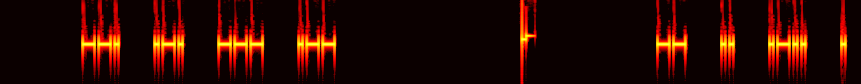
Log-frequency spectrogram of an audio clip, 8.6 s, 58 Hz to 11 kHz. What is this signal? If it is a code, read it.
Morse code, heard as a keyed tone, about 30 wpm, spaced as for 17 wpm, 700 Hz. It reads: GROW MILE
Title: 3x Character Spacing - Top 300 Words - 30wpm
